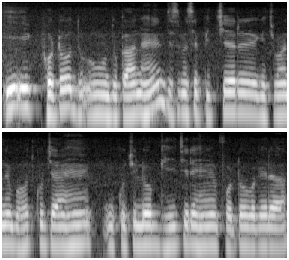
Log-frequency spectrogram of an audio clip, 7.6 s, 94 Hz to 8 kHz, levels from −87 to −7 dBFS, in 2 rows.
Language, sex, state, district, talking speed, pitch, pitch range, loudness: Hindi, male, Odisha, Sambalpur, 165 wpm, 150 Hz, 145-160 Hz, -19 LUFS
